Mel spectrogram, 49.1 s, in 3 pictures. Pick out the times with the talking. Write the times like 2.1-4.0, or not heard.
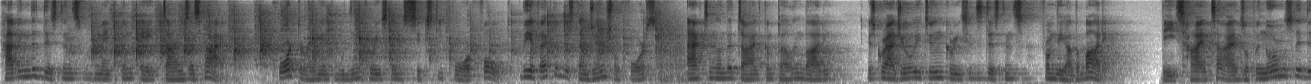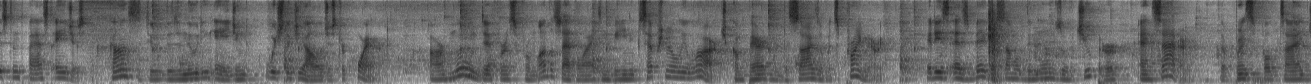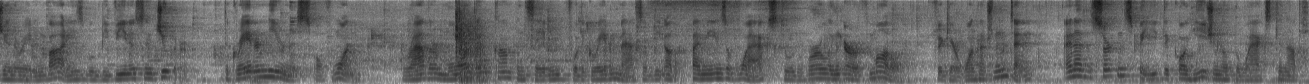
0.0-49.0.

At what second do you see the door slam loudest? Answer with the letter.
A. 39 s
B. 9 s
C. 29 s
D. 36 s
A.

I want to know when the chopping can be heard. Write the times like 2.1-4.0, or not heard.
0.8-8.1.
